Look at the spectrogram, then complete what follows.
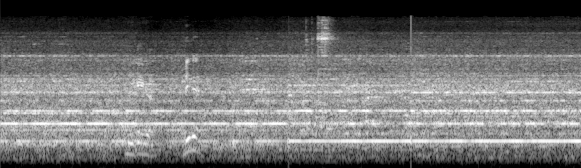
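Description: Metal-turning lathe running steadily with a hum made of several steady tones. About three seconds in, one tone grows stronger as the boring bar cuts into the tin bronze workpiece.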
